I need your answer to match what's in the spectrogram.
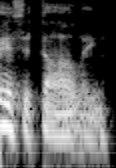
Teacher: characterized by a posh, melodic delivery with an emphasis on certain T sounds and soft vowels. Speakers tend to enunciate each word distinctly, and the accent has a somewhat rhythmic or musical quality, darling. · Term: mid-Atlantic accent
